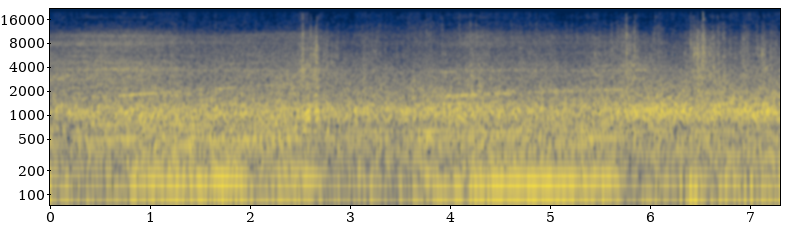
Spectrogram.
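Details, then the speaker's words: Nissan Silvia S15 Spec R with turbo SR20 and 6-speed pulls cleanly through the revs under hard acceleration on an off-ramp, boost audibly kicking in, no knocks or rattles; healthy engine. "Yeah, definitely it gets through the RPMs really good, as you would expect from an SR20. I hit on this off ramp here. I can definitely feel, you can hear the boost kicking in too, which is really nice."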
